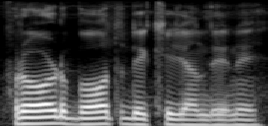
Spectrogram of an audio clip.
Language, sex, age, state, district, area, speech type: Punjabi, male, 30-45, Punjab, Hoshiarpur, rural, spontaneous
